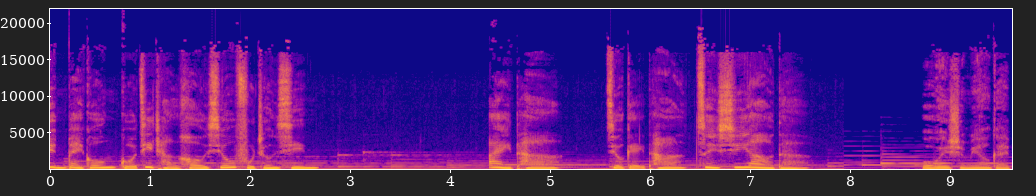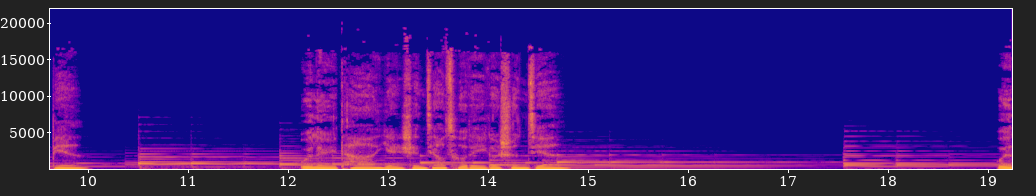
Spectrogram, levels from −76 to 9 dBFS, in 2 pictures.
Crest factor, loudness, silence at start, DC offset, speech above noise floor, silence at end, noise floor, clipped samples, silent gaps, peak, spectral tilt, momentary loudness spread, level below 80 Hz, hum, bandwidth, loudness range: 12 dB; -11 LUFS; 0 s; under 0.1%; 34 dB; 0 s; -45 dBFS; under 0.1%; none; 0 dBFS; -5 dB/octave; 22 LU; -32 dBFS; none; 19 kHz; 12 LU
